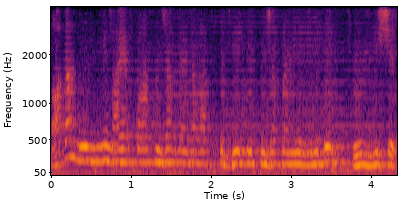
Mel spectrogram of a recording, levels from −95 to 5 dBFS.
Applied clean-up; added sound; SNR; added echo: neural separator model SepFormer DNS4.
